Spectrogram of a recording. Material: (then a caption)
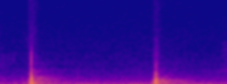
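Cotton. Cotton quilting fabric is given two sharp tugs along the lengthwise grain, making two short, crisp snaps about a second apart. The snap sounds higher because the threads are tighter in this direction, making it the grain that gives a more accurate cut.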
